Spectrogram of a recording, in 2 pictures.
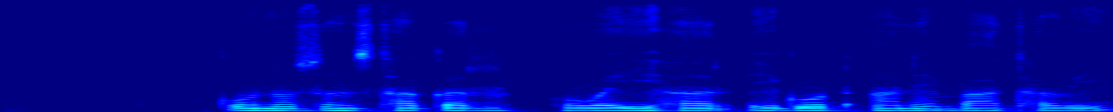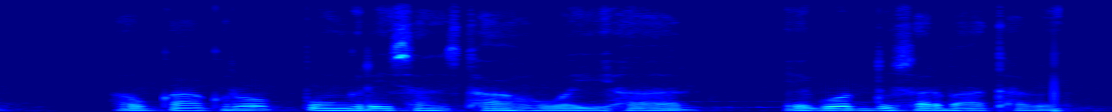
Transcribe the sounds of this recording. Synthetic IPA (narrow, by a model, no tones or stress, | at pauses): koːnosə̃nst̪ʰakəɾ | howəihəɾeːɡoːʈaːnebaːt̪həʋe | əʊkaːkɾopõːŋɡɾisə̃nst̪ʰaɦoʋəihəɾeːɡoːʈ̚d̪usəɾbaːt̪ɦəʋḛː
